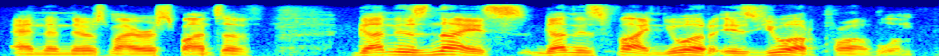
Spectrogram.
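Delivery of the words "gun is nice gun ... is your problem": mock Russian accent. His own mock Russian reply.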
